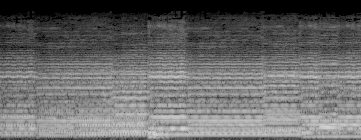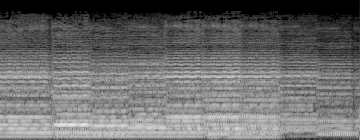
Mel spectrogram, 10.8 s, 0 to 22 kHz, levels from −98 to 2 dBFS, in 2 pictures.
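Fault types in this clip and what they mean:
No faults can be heard anywhere in this recording.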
